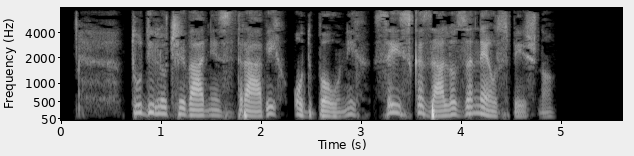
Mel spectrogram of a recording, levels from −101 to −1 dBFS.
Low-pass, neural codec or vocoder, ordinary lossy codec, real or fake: 7.2 kHz; none; MP3, 32 kbps; real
